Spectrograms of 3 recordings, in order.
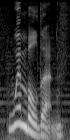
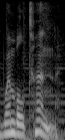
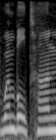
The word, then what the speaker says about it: Wimbledon: long history and popularity people still mispronounce it as wimbleton unfortunately this came back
